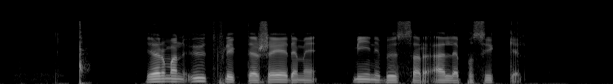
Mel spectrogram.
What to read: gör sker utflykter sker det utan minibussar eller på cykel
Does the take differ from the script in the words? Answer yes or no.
yes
